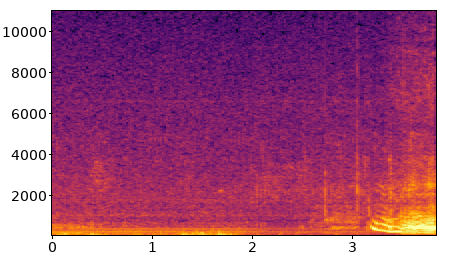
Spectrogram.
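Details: Aggressive hippopotamus in Kruger National Park: low snore-like grunting rumbles early on, then a loud harsh wheezing, honking roar rising in the final second.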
